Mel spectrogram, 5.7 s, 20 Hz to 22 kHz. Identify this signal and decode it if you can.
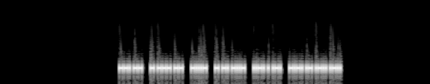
Morse code, heard as a keyed tone, about 80 wpm, 700 Hz. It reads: GM TOM <BT> TNX FER CALL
